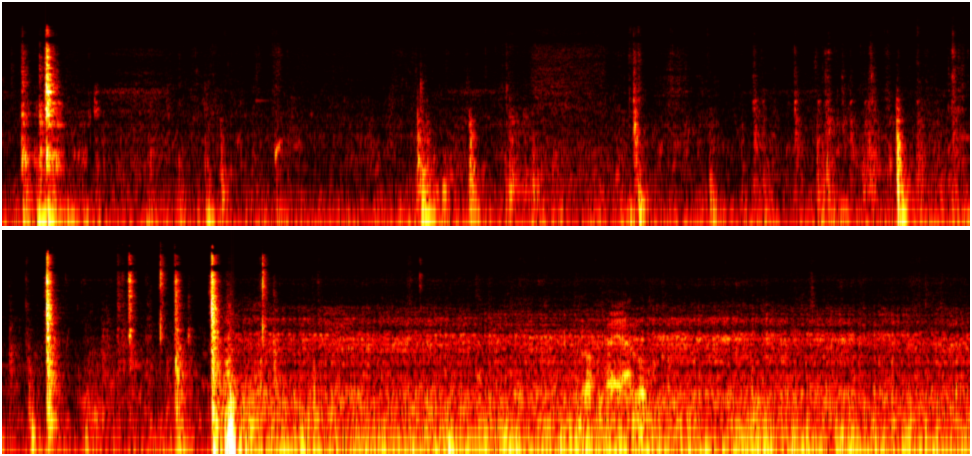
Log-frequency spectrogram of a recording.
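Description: Sharp clicks and knocks scattered through the first nine seconds. Then a steady, even engine drone sets in suddenly and runs on: the fishing boat's engine.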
